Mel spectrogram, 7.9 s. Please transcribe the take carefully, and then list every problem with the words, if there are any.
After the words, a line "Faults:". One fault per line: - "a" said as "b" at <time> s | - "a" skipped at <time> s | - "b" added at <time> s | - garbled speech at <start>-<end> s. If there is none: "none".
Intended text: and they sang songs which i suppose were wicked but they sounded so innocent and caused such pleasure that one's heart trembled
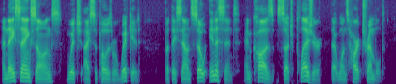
and they sang songs which i suppose were wicked but they sound so innocent and cause such pleasure that one's heart trembled
Faults:
- "sounded" said as "sound" at 3.5 s
- "caused" said as "cause" at 5.1 s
